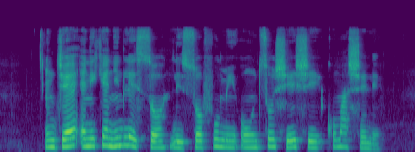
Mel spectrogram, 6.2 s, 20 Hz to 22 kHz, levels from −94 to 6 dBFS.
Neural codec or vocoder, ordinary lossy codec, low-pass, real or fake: none; none; 9.9 kHz; real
